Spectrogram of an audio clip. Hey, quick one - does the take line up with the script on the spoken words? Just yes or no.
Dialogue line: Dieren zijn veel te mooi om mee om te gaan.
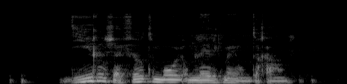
no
